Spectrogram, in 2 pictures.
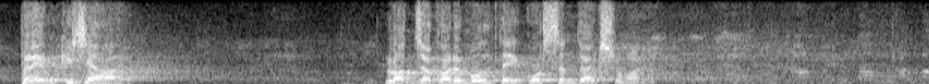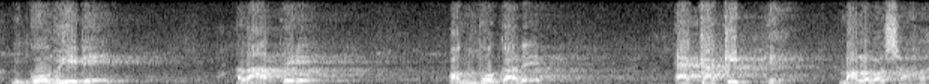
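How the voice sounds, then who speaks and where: Noticeable background noise sits behind a man speaking. His pitch is high and swings very widely. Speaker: Islamic preacher. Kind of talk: Islamic sermon (waz).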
